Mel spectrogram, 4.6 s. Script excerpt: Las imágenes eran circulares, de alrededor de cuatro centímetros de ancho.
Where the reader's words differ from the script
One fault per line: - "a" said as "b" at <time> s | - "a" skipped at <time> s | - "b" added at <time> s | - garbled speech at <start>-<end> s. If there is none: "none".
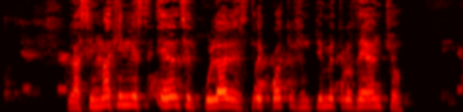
- "alrededor" skipped at 2.6 s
